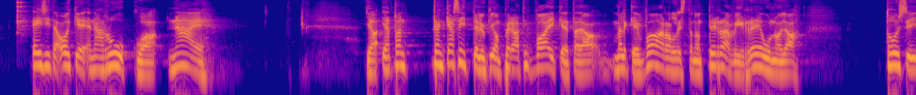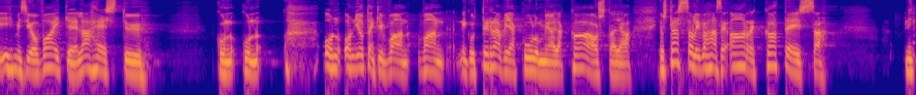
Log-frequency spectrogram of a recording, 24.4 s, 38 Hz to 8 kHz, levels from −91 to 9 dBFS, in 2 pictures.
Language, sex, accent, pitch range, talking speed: Finnish, male, native, 135-195 Hz, 120 wpm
